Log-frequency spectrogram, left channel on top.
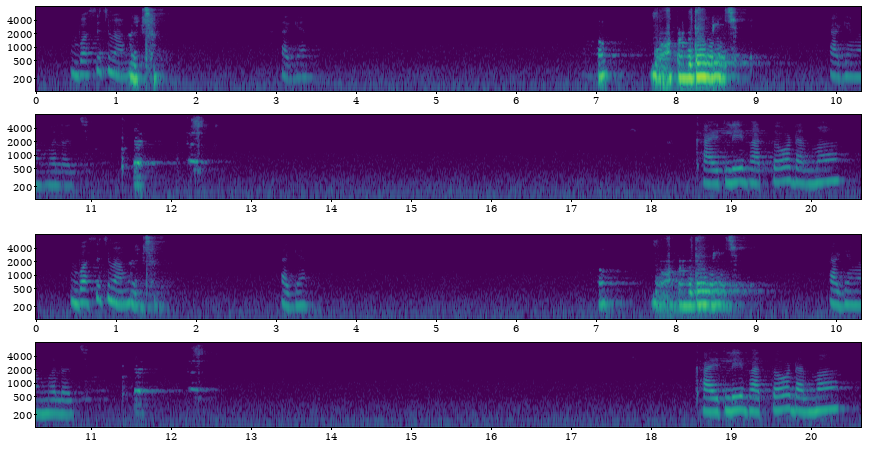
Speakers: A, on the right; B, on the left.
A: ବସିଛି ମ୍ୟାମ୍
B: ଆଚ୍ଛା।
A: ଆଜ୍ଞା।
B: ଆଉ ମୁଁ ଆପଣଙ୍କ ଦେହ ଭଲ ଅଛି?
A: ଆଜ୍ଞା ମ୍ୟାାମ ଭଲ ଅଛି।
B: <inaudible>
A: ଖାଇଥିଲି ଭାତ ଡାଲମା।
